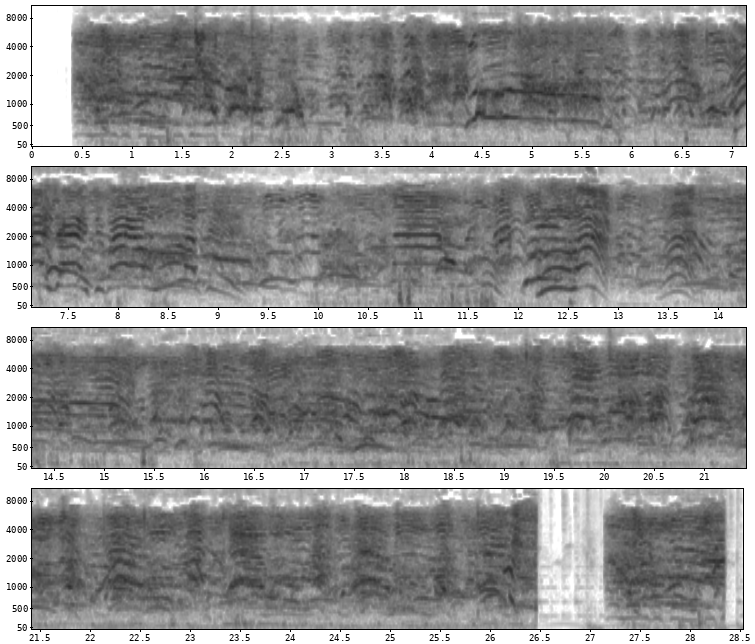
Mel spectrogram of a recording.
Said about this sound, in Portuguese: arrumaram um padre Kelman fake e a criançada expulsou gritando é Lula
